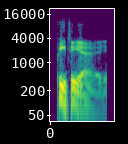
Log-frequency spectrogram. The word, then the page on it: PTA: British English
